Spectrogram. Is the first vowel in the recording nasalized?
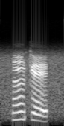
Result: yes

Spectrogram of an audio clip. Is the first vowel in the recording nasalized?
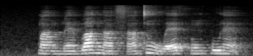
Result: yes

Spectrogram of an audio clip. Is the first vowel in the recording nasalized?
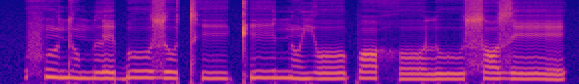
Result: yes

